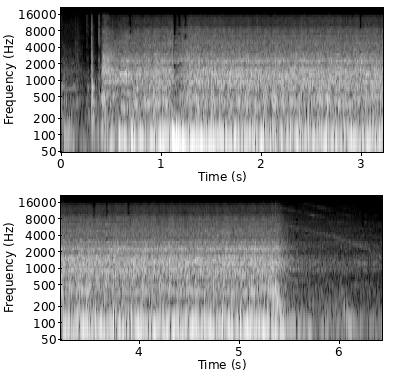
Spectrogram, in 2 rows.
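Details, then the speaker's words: 2011 BMW E90 xDrive, rebuilt N55 with Stage 2 turbo and 8HP45X swap: starter cranks with no start, fuel pump not heard; DME codes rail pressure sensor and terminal 87 no voltage, later traced to a blown DME fuse and faulty rail pressure sensor. "everything looks okay in the engine bay I don't hear the fuel pump but give it a"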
